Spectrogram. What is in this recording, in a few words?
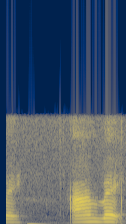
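"an1wei4", Mandarin Chinese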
